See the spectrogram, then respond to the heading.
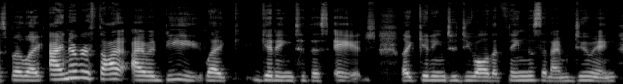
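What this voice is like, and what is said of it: Emotional voice. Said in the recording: “I'm a little emotional talking about this”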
